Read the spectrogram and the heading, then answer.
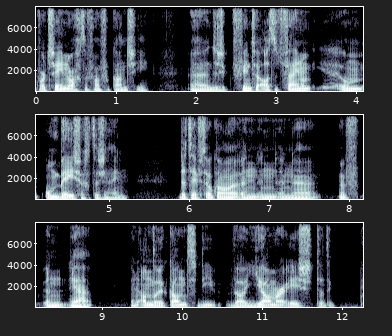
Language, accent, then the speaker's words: Dutch; The Hague, South Holland, Netherlands; Ja, ik kwam wel uit Den Haag, dus ik dacht al wel te weten wat het is om in een stad te wonen.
